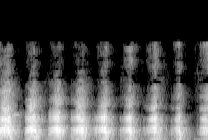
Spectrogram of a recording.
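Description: A person laughing in a steady run of short 'ha' pulses, about four a second.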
